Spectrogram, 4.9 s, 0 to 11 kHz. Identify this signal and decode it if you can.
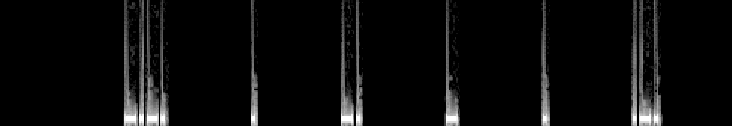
Morse code, heard as a keyed tone, about 48 wpm, spaced as for 14 wpm, 690 Hz. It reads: CENTER
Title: 8x Character Spacing - Top 500 Words - 50wpm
